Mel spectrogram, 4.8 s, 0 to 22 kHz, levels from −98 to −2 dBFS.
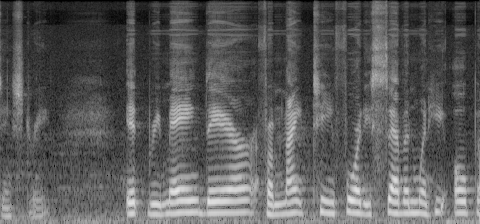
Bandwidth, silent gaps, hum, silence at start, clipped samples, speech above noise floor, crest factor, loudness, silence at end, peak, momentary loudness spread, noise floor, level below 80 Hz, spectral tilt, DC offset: over 20 kHz; none; none; 0 s; under 0.1%; 20 dB; 16 dB; -21 LUFS; 0 s; -6 dBFS; 13 LU; -41 dBFS; -44 dBFS; -5 dB/octave; 0.1%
